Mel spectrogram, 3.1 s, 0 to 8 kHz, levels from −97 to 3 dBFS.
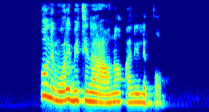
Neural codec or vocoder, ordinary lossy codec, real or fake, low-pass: codec, 16 kHz, 4 kbps, X-Codec, WavLM features, trained on Multilingual LibriSpeech; none; fake; 7.2 kHz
